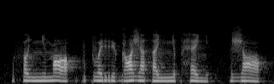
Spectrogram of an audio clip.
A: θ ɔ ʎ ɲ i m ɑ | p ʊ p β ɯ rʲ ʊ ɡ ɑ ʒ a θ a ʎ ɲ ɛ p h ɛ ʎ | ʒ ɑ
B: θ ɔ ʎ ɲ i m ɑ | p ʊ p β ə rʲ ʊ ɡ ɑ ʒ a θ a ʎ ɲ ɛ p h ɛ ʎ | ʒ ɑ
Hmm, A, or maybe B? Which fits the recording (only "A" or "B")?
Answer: B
